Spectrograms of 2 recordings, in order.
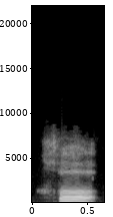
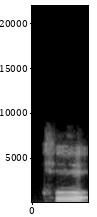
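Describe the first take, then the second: First: The sound is open and clearly heard. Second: The sound is muffled and less open. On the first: The speaker calls it right. "rongga mulutnya tetap dibuka ya Umi ya. Jadi kalau mis saya jelas terdengar kho-nya" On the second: The speaker calls it wrong. "kalau misalnya mulutnya kurang dibuka"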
